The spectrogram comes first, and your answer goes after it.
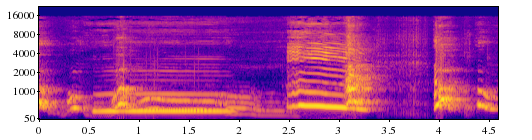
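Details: Male springer spaniel Baxter joins his owner's howling session; a steady human drone runs under a higher, gliding dog howl that slides downward, broken by short yelps near the end.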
